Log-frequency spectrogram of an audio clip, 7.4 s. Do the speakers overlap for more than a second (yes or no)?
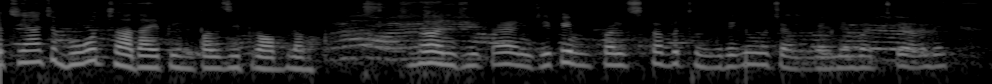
no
